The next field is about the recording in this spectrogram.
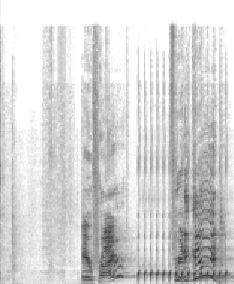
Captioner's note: boxes popping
